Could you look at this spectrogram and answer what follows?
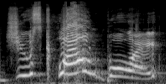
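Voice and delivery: high, loud, slow laughing wail; mock-crying shout. Real, not acted. Streamer mocking her younger self, laughing shout. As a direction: howl it out at yourself.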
